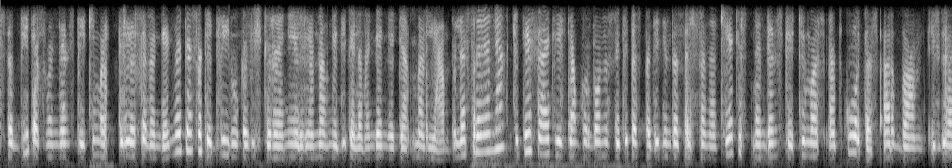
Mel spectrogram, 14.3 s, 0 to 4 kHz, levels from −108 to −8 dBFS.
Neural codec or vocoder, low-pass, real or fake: codec, 32 kHz, 1.9 kbps, SNAC; 3.6 kHz; fake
